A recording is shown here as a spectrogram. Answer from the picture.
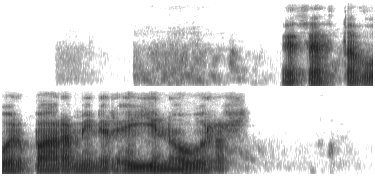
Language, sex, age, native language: Icelandic, male, 20-29, Icelandic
